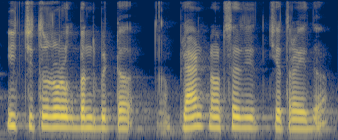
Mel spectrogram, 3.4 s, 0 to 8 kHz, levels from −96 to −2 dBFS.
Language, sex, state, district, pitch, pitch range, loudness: Kannada, male, Karnataka, Koppal, 180 Hz, 165-185 Hz, -18 LUFS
